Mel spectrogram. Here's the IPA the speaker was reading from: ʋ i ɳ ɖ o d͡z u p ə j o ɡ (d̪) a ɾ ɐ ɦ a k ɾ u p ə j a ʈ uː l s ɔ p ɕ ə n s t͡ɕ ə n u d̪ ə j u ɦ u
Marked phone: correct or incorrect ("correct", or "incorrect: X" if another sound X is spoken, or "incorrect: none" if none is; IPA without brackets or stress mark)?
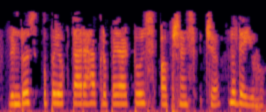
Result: incorrect: t̪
